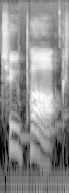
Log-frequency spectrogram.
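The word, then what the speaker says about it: Tupac: there we go two pack is pronounced two parks do not pronounce the r f brilliant okay um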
